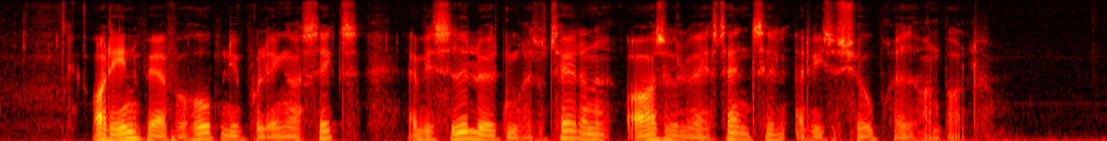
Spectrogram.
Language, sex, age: Danish, male, 40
